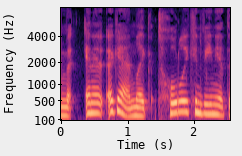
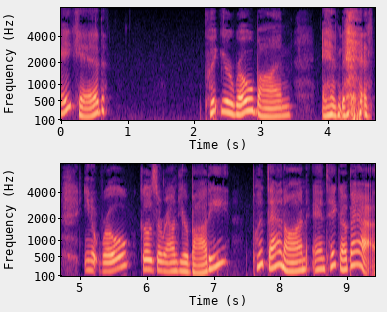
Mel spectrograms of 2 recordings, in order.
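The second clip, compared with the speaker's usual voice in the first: put-on condescending kindergarten-teacher tone, as to a small child. Retelling how a fiance speaks to his partner: imitating him talking down like a kindergarten teacher. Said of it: "a kindergarten teacher talks to one of her students".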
